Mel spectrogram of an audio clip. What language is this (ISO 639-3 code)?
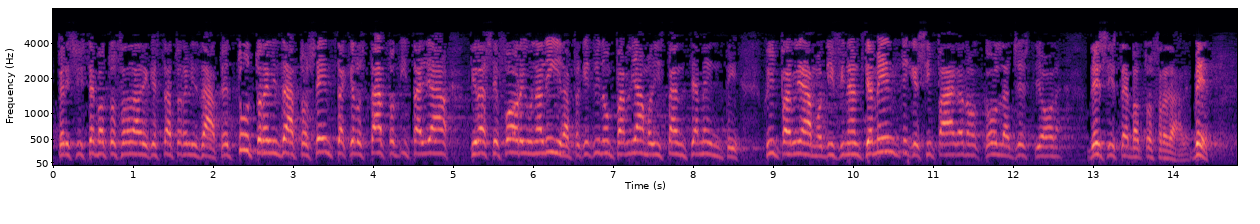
ita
